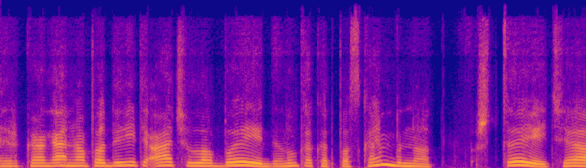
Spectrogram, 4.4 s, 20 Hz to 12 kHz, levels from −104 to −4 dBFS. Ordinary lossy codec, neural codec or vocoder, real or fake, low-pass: Opus, 24 kbps; codec, 16 kHz in and 24 kHz out, 0.8 kbps, FocalCodec, streaming, 65536 codes; fake; 10.8 kHz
